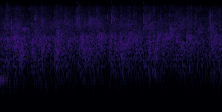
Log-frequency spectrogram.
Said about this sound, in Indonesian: Saya appreciate sekali sama tim kita gereja ini yang punya excellent spirit, namun hasilnya adalah excellent service. Saudara boleh tepuk tangan untuk pengerja kita semuanya.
